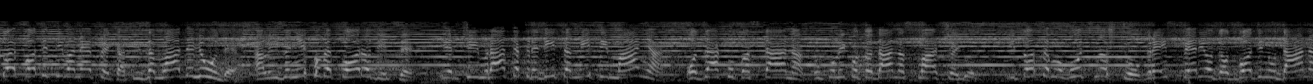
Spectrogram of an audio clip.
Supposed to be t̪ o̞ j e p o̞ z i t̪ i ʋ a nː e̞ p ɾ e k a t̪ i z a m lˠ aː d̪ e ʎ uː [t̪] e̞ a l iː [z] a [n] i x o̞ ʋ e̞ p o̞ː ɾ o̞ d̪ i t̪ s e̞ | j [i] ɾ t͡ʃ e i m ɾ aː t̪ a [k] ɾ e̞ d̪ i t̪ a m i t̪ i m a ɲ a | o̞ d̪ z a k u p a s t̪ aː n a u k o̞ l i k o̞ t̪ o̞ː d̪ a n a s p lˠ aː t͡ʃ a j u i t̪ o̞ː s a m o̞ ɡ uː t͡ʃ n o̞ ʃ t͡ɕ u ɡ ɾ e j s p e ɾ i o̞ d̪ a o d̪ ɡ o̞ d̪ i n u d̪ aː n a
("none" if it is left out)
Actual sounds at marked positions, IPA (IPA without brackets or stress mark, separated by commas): d̪, z, ɲ, e, k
